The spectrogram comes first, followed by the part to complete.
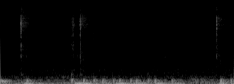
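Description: Computer keyboard keys pressed a few times at an uneven pace, as a file name is edited, over a low steady hum.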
